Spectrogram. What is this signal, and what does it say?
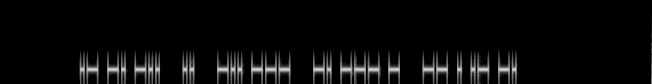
Morse code, heard as a keyed tone, about 34 wpm, 700 Hz. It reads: AND I DO NOT MEAN
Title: Sets of 5 Words Encore2 35wpm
